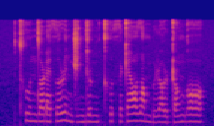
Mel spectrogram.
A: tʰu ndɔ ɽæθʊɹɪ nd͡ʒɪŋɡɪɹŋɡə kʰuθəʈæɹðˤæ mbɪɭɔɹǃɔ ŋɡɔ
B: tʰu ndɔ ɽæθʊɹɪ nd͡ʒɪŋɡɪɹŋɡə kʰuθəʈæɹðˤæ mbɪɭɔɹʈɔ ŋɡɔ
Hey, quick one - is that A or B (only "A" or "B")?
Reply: B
